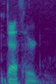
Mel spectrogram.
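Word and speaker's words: Beathard: Bethard. CJ Bethard. – Have you seen the memes where it's like the Miami Dolphins played the 49ers and the 49ers got, and then they show Bethard's name and it's like beat hard.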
